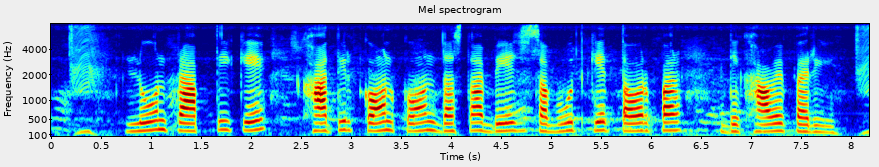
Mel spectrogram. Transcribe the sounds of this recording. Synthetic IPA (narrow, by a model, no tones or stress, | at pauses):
loːnpɾaːp̚t̪ike | kʰaːt̪ɪɾkɔːnkɔːnd̪əst̪abeːd͡ʒsəbuːt̪ket̪ɔːɾpəɾd̪ɪkʰaːwepəɾiː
